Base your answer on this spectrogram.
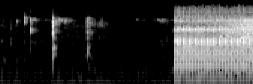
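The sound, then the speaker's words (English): A quiz-game buzzer is pressed: a few faint short clicks, then a loud, harsh, steady electronic buzz cuts in abruptly and holds at full strength to the end. “He says no. Well, he just wanted to use the buzzer now. That's probably all he wanted to do.”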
